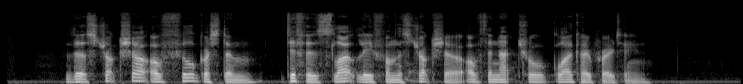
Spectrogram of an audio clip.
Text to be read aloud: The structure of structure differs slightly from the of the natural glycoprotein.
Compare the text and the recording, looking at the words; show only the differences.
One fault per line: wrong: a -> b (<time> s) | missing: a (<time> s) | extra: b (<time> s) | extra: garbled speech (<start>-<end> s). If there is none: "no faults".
wrong: structure -> filgrastim (1.7 s)
extra: structure (4.0 s)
